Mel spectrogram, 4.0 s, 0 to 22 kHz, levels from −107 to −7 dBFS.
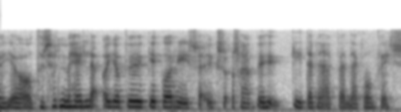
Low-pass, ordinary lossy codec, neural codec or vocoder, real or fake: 7.2 kHz; none; none; real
